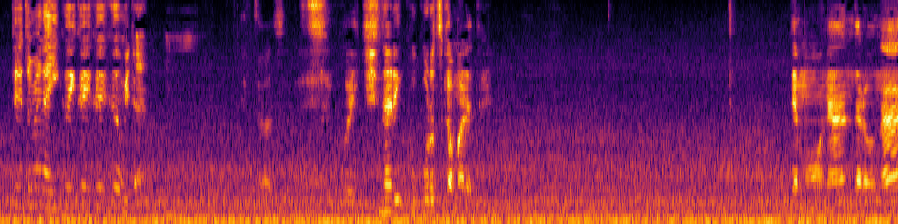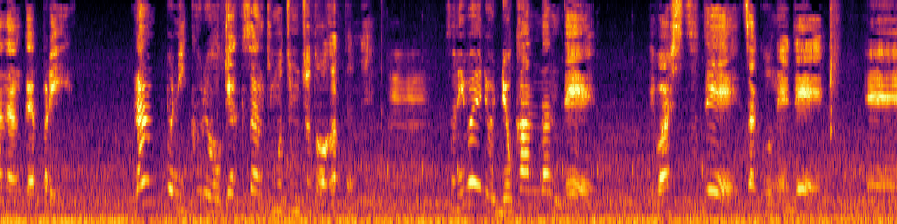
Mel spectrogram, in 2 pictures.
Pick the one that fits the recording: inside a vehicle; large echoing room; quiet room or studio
inside a vehicle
